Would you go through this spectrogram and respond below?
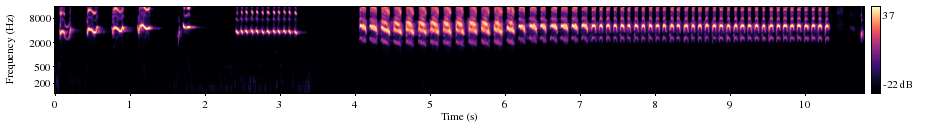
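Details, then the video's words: Master recording of a songbird for tutoring contest birds, with rough rolling (kasaran ngeroll) material: several upslurred whistles and a buzzy trill, a silent gap, then a long, steady rolling trill lasting over six seconds. "BURUNG MASTERAN KASARAN NGEROLL"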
